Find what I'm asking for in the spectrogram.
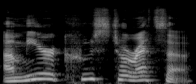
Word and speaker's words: Emir Kusturica: It is Emir, and I want to get this right because I did actually check the pronunciation, Emir Kusturica, 1988, his third film, Time of the Gypsies.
